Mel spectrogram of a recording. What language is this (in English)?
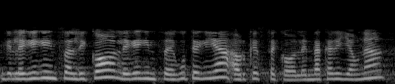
Basque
